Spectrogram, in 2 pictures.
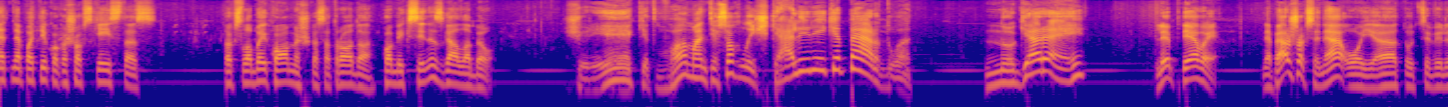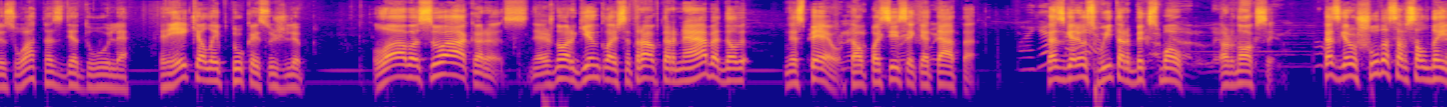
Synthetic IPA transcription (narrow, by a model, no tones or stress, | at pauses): nʲɛt̪nʲɛpɐt̪ʲɪkoːkɐʃkoːkskʲɛɪst̪ɐs | t̪oːkslˠɐbɐɪkoːmʲɪʃkɐsɐt̪ɾoːd̪oːkoːmʲɪksʲɪnʲɪsɡɐlˠlˠɐbʲɛʊ | ʒ̥ʲʊːɾʲeːkʲɪt̪ʋɐmɐnt̪ʲiɛsʲoːklˠɐɪʃʲkʲæːlʲiːɾʲɛɪkʲɛpʲɛrd̪uɔt̪̚ | nʊɡʲɛɾɐɪ | lʲɪpt̪ʲeːʋɐɪ | nʲɛpʲɛɾʃoːksʲɐnʲɛoːjit̪ut͡s̪ʲɪʋʲɪlʲɪzuɔt̪ɐs̬d̪ʲeːd̪uːlʲɛ | ɾʲɛɪkʲɛlˠɐɪpt̪uːkɐɪsʊʒʲlʲɪp̚t̪ | lˠɑːbɐsʋɑːkɐɾɐ̰snʲɛʒʲɪnɐʊɐɾɡʲɪŋklˠɐɪʃsʲɪt̪ɾɐʊk̚t̪ɐɾnʲɛbʲɛt̪̚d̪ʲeːlˠ | nʲɛsʲpʲeːjɛʊt̪ɐʊpɐsʲisʲɛkʲɛt̪ʲæːt̪ɐ̰ | kɐs̬ɡʲɛɾʲɛʊswʲiːt̪ʲɐɾbʲɪksmɐʊkɐɾnoːksɐ̰ɪ | kɐsɡʲɛɾʲɛʊʃuːd̪ɐsɐɾsɐlˠd̪ɐɪ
